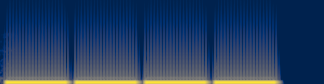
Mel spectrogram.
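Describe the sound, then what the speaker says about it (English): Four deep, pure sine-wave bass notes made in the Vital synthesizer, each held about two-thirds of a second with brief gaps, played alone and loud. "It's just a really simple sine wave I made in a Vital."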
